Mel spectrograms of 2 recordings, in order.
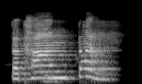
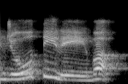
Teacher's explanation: we are converting the visarga into repha.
